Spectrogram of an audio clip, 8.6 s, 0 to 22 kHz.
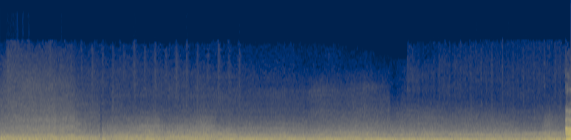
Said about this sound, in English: driving a Nissan Skyline GT-R 33, a car known for its legendary all-wheel drive and twin-turbocharged engine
